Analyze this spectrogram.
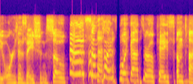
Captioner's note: laugh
